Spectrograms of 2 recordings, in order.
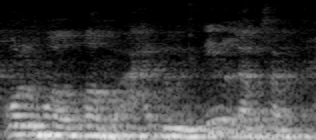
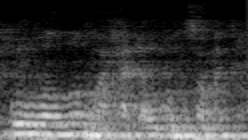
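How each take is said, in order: First: Ahad links to Allah with an added n. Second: Ahad runs into Allah without a linking n. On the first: The speaker calls it right. "kalau diterusin harus dibaca nilnya" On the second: The speaker calls it wrong. "Enggak boleh ibu-ibu baca gini"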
